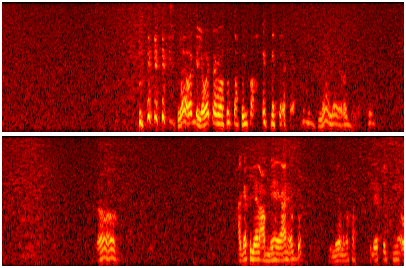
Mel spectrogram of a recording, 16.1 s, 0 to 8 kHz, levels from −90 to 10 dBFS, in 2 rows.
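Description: Noise suppressor artifacts run throughout: background noise drops about 18 dB between phrases, leaving a residue that shows as patchy, gated bands on a spectrogram. Speech cut by the noise suppressor occurs at 3.13–3.53 s, 4.21–6.35 s, 6.81–7.44 s and 15.03–15.89 s. Soft speech is mistaken for noise and pulled down by up to about 20 dB, so it sounds swallowed, with sudden waveform dips and faded spectral detail.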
